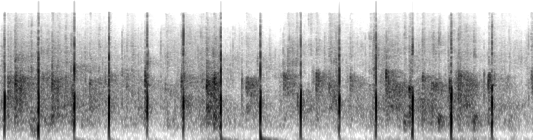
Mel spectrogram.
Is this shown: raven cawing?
no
